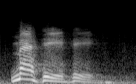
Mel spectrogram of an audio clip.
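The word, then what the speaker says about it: México: The correct Spanish pronunciation is Mexico. Mehihi.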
